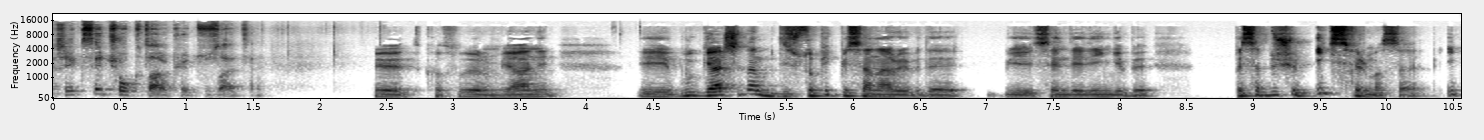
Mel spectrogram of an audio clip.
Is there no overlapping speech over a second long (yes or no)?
yes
